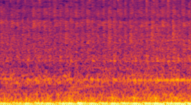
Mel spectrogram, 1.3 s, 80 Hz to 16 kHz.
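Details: Toyota Corolla KE55 4K-C warmed up after first start, thermostat opening and cap holding with no leaks, missing vacuum lines refitted. Deep, even idle with a steady low drone and no misses or knocks; running properly.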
